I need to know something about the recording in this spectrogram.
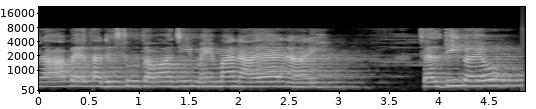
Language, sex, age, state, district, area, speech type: Sindhi, female, 45-60, Gujarat, Junagadh, urban, spontaneous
